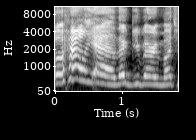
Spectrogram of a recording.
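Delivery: loud, high whoop for a new follower; excited cheer. Real, not acted. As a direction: throw your voice up in celebration.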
